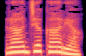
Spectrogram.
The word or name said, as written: ರಾಜ್ಯಕಾರಿಯ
